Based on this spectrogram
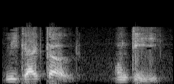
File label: im fine, lowsaxon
